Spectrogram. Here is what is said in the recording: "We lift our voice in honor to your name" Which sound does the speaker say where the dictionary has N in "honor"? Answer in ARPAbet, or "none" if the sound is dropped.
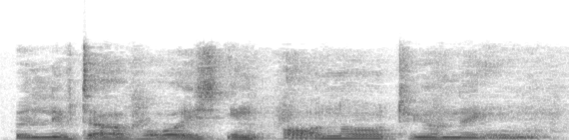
N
